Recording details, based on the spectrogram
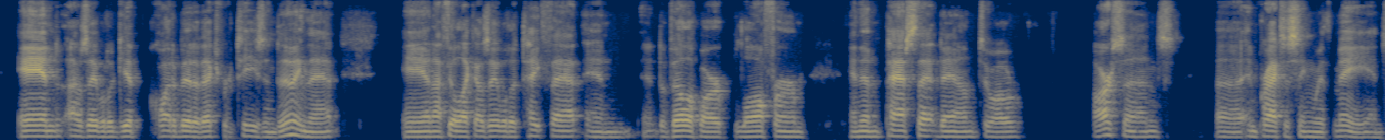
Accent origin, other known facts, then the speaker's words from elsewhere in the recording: Dallas, Texas, United States; Well, I'm a longtime Dallasite. I was born and raised in Dallas, and I come from a family of attorneys.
